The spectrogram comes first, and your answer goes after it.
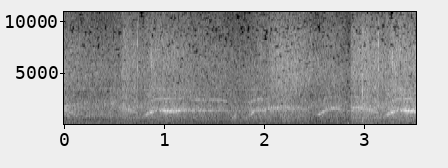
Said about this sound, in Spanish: Son las sopladoras con las que los operarios de la limpieza viaria están recogiendo las miles de hojas que estos días están cayendo en las aceras. Son cerca de 2.300 empleados los que están recogiendo las hojas de lunes a domingo hasta el 19 de enero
